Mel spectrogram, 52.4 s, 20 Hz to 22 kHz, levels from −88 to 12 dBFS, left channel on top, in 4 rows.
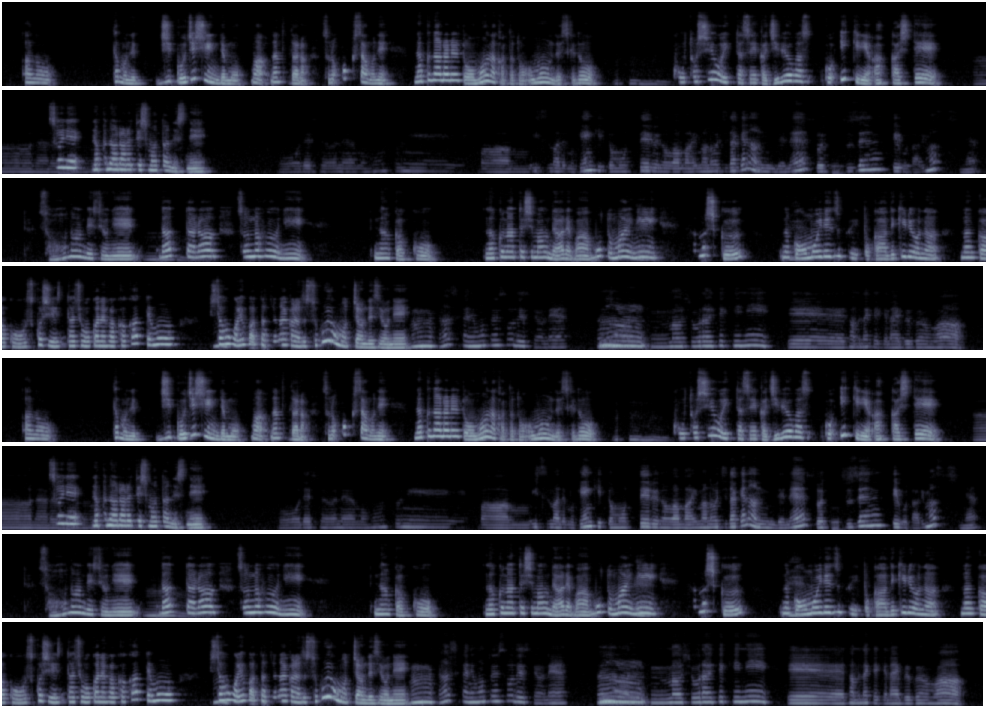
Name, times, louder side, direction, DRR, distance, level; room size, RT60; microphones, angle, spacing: voice 1, 0.3-0.7 1.5-5.2 5.5-7.9 9.0-12.5 13.7-15.9 26.8-28.1 28.3-29.1 29.4-30.3 31.2-32.0 32.7-35.0 35.5-36.2 36.6-38.7 39.0-41.7 42.2-44.8 47.3-48.0, right 1 dB, ahead, 0.3 m, -28 dB
voice 2, 8.4-8.9 13.0-14.1 16.8-19.2 19.5-25.6 25.9-26.1 28.1-28.7 34.7-34.9 36.7-37.0 42.2-42.4 44.8-46.9 47.3-49.6 49.8-52.2, right 3 dB, 80° right, 0.4 m, -39 dB
6.0 x 2.8 x 2.6 m
head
